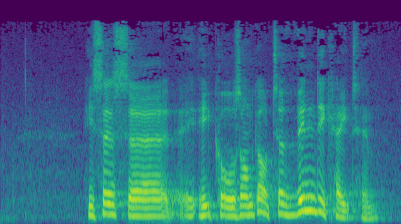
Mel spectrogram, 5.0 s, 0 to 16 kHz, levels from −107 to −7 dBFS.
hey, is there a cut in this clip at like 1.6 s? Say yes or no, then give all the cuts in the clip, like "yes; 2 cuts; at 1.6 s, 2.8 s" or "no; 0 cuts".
no; 0 cuts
